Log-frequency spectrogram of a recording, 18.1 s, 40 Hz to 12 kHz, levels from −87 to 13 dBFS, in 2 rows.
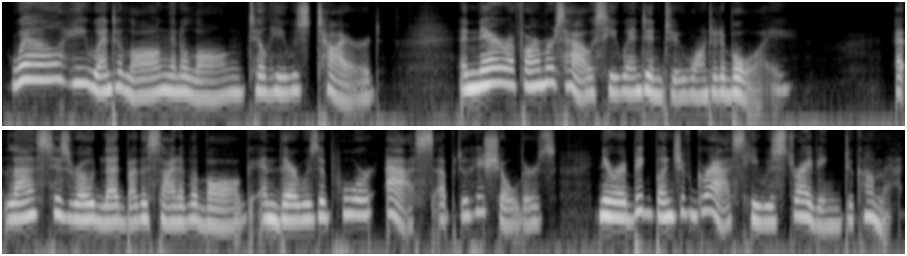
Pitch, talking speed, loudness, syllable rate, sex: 210 Hz, 180 wpm, -18 LUFS, 4.2 syllables/s, female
